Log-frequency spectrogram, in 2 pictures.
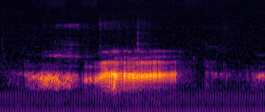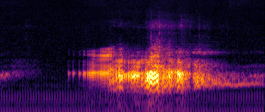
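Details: Spotted hyenas squabble off camera at a pan in Khwai Private Reserve, Okavango Delta, Botswana, with rough, throaty groans and growls coming in two heated bursts.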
